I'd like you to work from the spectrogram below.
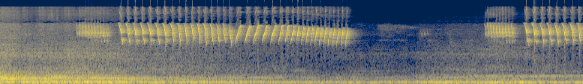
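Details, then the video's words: Horsfield's bushlark of the Javan race, a contest bird, giving long rapid high trills of regularly pulsed notes, a short pause, then the trill resuming; low background hum throughout. "KICAU MERDU BRANJANGAN JAVA"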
